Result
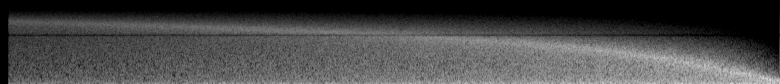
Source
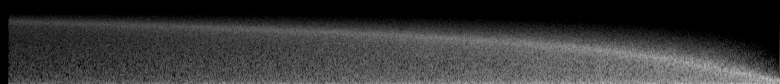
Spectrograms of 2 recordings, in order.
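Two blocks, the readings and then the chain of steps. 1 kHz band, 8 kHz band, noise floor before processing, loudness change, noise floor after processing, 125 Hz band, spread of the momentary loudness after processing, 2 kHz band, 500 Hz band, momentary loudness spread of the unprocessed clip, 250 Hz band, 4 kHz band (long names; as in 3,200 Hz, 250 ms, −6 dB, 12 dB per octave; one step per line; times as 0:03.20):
+7.0 dB, +7.0 dB, −40 dBFS, +7.0 dB, −33 dBFS, +7.0 dB, 14 LU, +7.0 dB, +7.0 dB, 13 LU, +7.0 dB, +5.5 dB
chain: notch filter 3,900 Hz, Q 7.2
level +7 dB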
